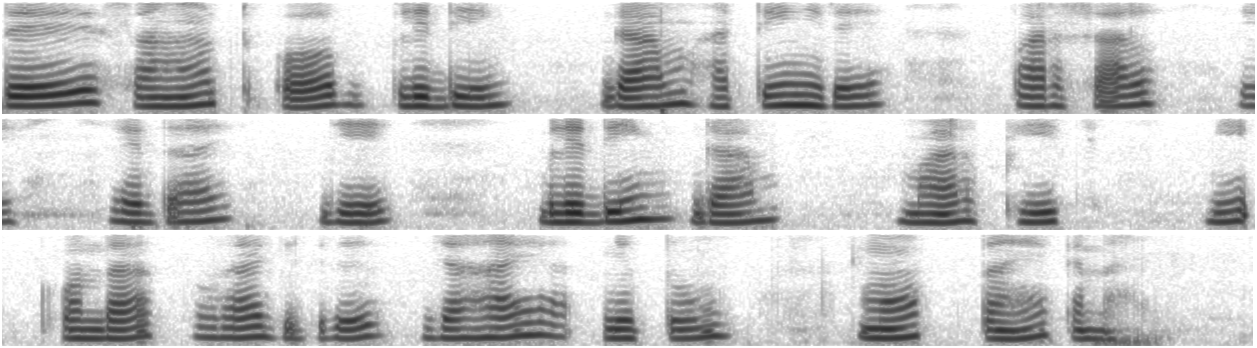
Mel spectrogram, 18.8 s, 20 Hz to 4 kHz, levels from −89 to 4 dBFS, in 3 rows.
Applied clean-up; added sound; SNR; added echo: none; none; none; none.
